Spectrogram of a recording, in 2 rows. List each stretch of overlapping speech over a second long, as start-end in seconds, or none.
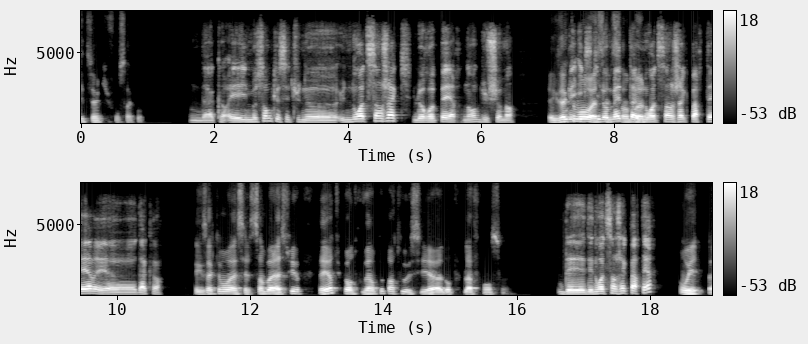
7.2-8.5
